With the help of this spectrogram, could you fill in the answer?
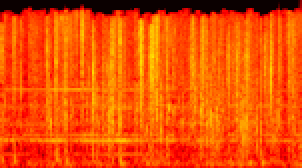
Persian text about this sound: اسب را کجا می بری؟ بدون مرکب نمی توانم خود را به کوفه برسانم.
